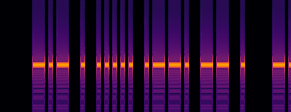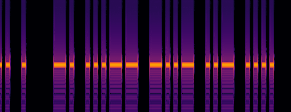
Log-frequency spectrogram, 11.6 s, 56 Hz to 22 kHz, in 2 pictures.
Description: Morse code, heard as a keyed tone, about 15 wpm, 700 Hz. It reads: KE5PME DE N3XUH
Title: USA Callsign DE Callsign 15wpm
